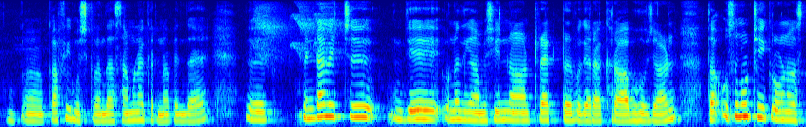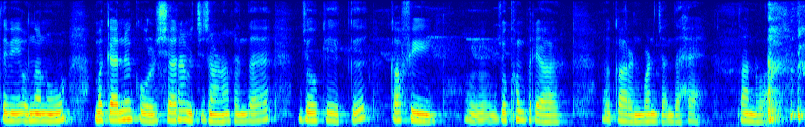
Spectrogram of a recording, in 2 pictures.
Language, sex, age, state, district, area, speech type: Punjabi, female, 60+, Punjab, Amritsar, urban, spontaneous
